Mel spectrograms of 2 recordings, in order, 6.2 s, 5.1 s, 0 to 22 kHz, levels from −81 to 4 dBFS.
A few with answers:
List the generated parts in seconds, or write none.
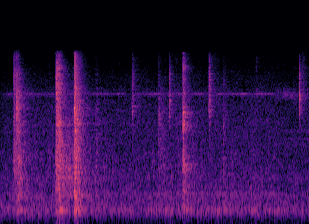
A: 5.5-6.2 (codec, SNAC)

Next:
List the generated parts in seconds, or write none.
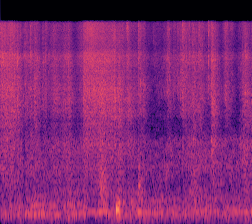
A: 1.0-2.8 (autoencoder, DAC-VAE)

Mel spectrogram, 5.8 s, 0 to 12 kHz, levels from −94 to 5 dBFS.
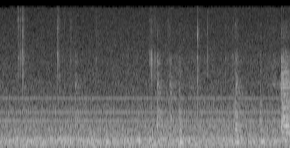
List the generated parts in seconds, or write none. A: none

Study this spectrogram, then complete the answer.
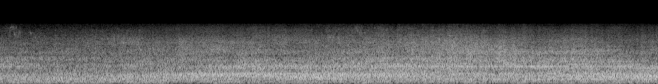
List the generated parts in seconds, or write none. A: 1.3-3.1 (codec, DAC); 4.9-6.6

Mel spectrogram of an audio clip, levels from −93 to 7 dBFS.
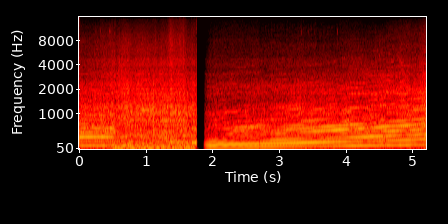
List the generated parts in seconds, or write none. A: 0.6-2.7 (autoencoder, DAC-VAE); 3.9-4.6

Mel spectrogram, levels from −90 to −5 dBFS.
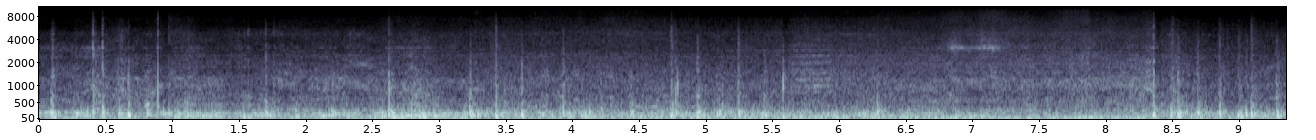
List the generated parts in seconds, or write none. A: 0.0-3.2 (codec, SNAC); 6.4-8.4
